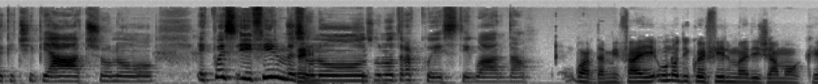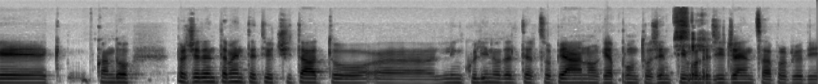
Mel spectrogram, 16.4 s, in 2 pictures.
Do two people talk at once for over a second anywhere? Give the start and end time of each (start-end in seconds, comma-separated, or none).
none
